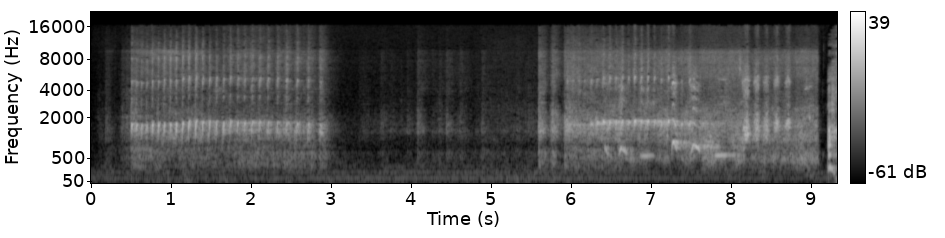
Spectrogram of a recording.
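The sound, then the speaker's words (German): A female cuckoo's bubbling, giggle-like call: two rapid trilling bursts, the first about two seconds and the second longer after a brief pause, clear with no talking. “Der Ruf des Kuckuckweibchens.”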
